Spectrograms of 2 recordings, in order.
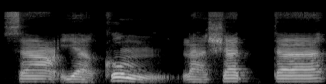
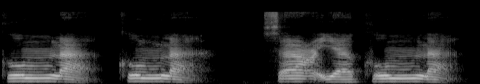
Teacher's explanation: Maka pastikan mimnya itu dibaca dengan cara izhar ya. Mim punya sifat tawas. Maka cara membaca izhar pada huruf mim ya tunaikan tawasudnya bukan diubah menjadi syiddah. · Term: izhar syafawi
